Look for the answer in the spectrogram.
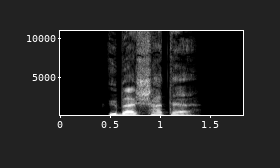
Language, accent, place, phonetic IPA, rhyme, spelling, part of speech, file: German, Germany, Berlin, [ˌyːbɐˈʃatə], -atə, überschatte, verb, De-überschatte.ogg
- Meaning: inflection of überschatten: 1. first-person singular present 2. first/third-person singular subjunctive I 3. singular imperative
